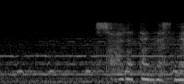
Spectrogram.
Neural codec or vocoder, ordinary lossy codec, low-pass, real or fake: none; none; 7.2 kHz; real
